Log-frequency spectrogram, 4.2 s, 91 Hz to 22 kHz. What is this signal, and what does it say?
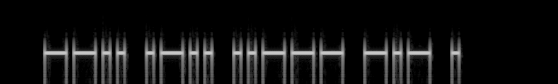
Morse code, heard as a keyed tone, about 22 wpm, 700 Hz. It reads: ZL2KE
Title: Call Signs Repeated 2x - 22wpm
